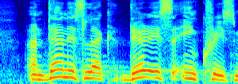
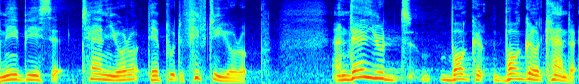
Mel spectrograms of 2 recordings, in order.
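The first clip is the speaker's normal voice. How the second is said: ordinary delivery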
